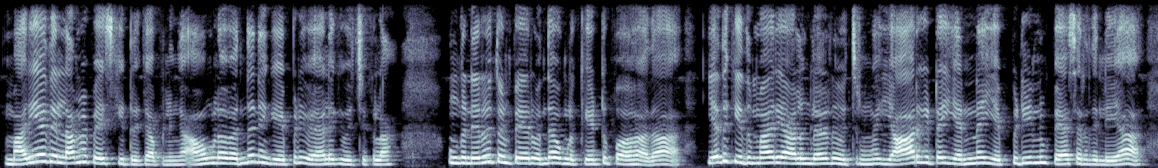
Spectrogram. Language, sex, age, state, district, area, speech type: Tamil, female, 30-45, Tamil Nadu, Namakkal, rural, spontaneous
